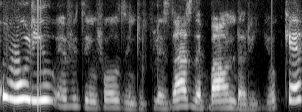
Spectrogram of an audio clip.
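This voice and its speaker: This voice carries an animated tone and speaks with a Kenyan accent. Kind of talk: religious monologue.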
